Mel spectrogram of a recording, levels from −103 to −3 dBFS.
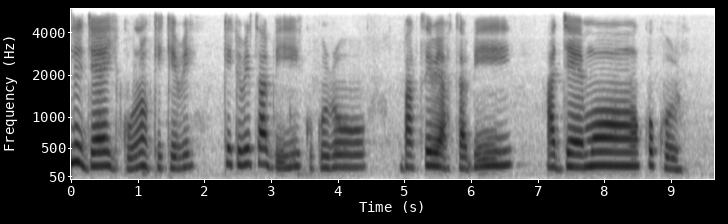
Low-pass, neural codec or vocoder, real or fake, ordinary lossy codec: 5.4 kHz; none; real; none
